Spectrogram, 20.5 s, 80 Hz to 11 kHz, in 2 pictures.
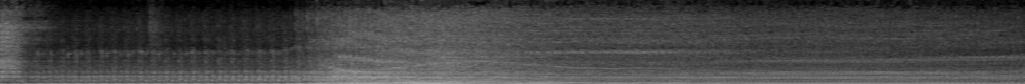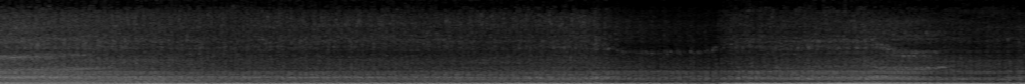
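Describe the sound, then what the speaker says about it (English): A GM 4104 bus with a Detroit Diesel 6-71 engine labors up a hill in first gear at full throttle. The engine drones loudly and its pitch sweeps up and down, then dips briefly before rising again. "every hill climb attempt, it was in first gear, pedal to the floor, full throttle, just wouldn't do it"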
